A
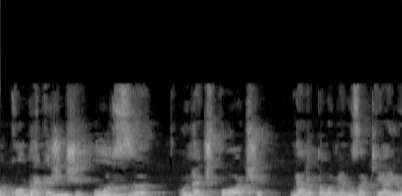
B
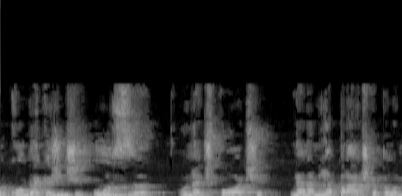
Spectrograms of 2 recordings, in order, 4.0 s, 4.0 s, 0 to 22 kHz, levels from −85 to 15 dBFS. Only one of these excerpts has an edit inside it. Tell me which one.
A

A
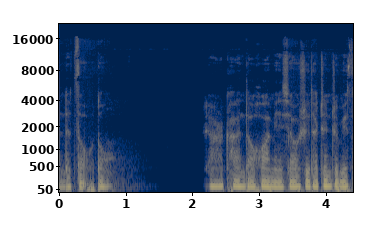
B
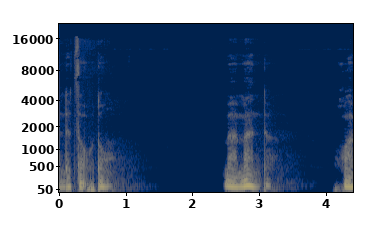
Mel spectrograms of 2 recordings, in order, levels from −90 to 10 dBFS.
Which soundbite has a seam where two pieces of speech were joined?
A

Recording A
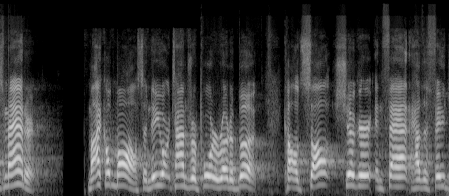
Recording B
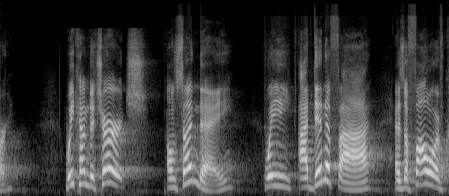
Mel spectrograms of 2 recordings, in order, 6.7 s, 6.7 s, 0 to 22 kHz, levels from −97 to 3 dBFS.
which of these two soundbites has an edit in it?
B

